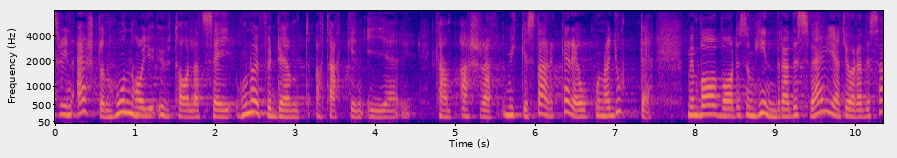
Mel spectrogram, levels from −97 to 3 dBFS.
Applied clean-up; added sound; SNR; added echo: none; none; none; none.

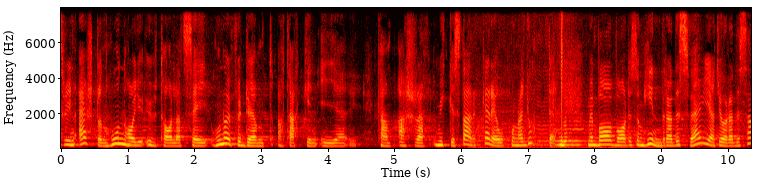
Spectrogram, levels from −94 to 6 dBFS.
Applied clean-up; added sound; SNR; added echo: none; Insect; 6 dB; none.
